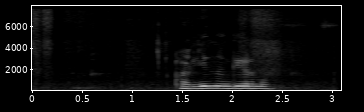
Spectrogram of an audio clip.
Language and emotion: Russian, neutral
